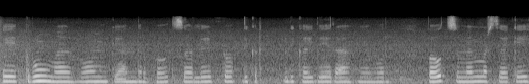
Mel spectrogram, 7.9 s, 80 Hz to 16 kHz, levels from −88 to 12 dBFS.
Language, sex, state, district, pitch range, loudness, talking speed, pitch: Hindi, female, Rajasthan, Bikaner, 195-210 Hz, -16 LUFS, 135 wpm, 205 Hz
